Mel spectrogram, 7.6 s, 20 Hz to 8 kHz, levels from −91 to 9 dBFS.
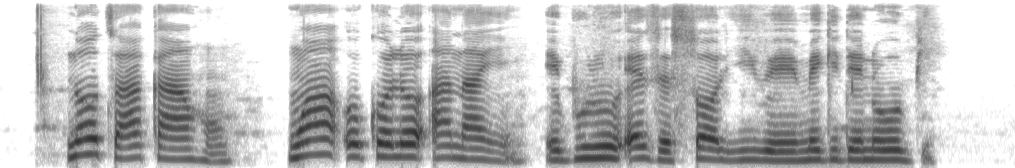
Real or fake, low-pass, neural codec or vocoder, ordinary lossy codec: real; 7.2 kHz; none; none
